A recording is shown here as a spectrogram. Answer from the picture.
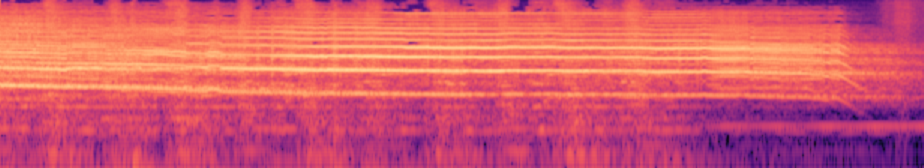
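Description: A long, shrill scream from a horror film, held for several seconds, slowly sinking in pitch and trailing off near the end, over a low rumbling score.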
